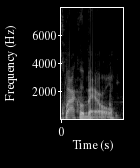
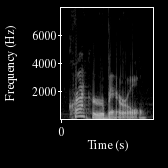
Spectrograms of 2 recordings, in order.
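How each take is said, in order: First: The R sounds are pronounced like W sounds. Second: The R sounds are pronounced as clear R sounds.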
